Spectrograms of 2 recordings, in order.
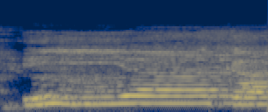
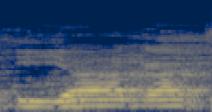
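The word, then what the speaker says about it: إياك: Iyyaka na'budu wa iyyaka nasta'yaka na'budu wa iyyaka nasta'. Coba diperhatikan. Iya, ada huruf ya bertasdid juga. Jadi bukan iyaka iyaka tapi diayunkan sedikit.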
